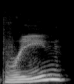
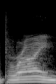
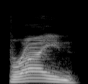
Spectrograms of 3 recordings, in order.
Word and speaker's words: brine: So lau salt breen you mean brine John you pronounced like shrine shine but with burr a shine with but with burr brine.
